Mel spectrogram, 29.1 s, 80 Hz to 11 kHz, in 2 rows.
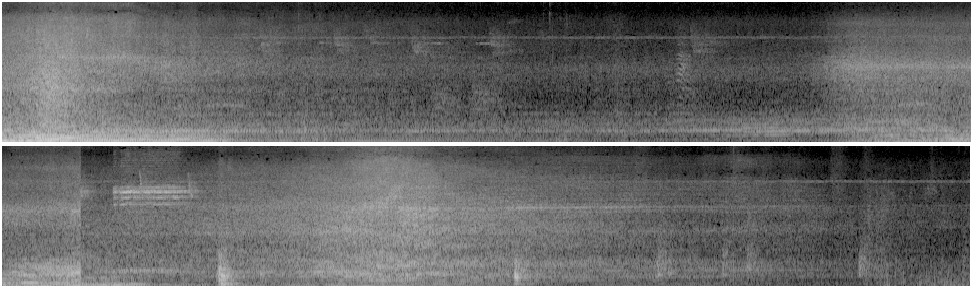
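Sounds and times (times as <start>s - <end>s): road vehicles passing: 0.0s - 27.7s
engine and tyre noise: 0.0s - 28.6s
sharp knocks: 17.8s - 18.2s.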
